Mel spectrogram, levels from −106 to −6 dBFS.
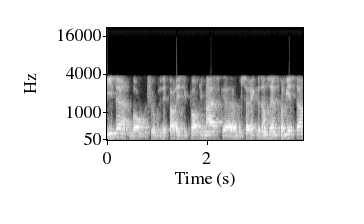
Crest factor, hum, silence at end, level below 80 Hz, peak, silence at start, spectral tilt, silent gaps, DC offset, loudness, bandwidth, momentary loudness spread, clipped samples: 12 dB; none; 0 s; -50 dBFS; 0 dBFS; 0 s; -9 dB/octave; none; 0.1%; -14 LUFS; 4 kHz; 4 LU; under 0.1%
